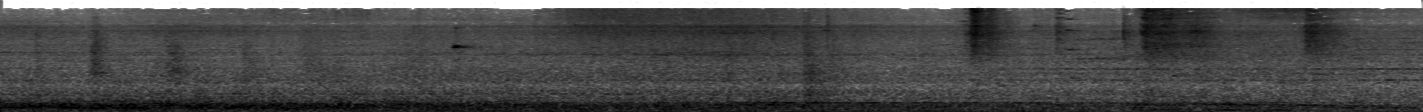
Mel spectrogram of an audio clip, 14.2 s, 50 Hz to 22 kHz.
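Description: Paris RER B MI79/MI84 electric train pulling into an underground station and slowing to a stop: a steady rumble with a droning motor tone that sinks slightly in pitch as it slows, and a few short hisses in the last few seconds.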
